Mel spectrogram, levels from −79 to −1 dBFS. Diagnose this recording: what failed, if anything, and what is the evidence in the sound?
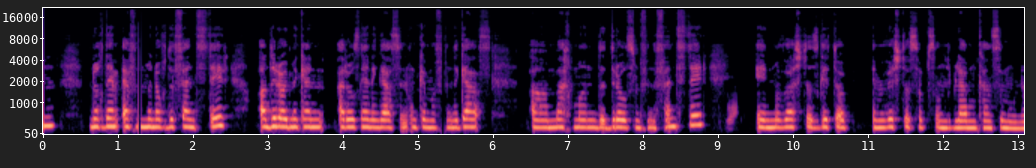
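At the playback stage, a gap between stream segments recurs every 4 s: segment time stamps leave holes that the player fills with silence. Hard-edged dropouts last 34 ms at 1.26 s, 43 ms at 5.30 s after "אין גאס און אנקומען", and 27 ms at 9.31 s after "דרויסן פון די פענסטער". No audio is lost.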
